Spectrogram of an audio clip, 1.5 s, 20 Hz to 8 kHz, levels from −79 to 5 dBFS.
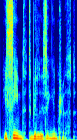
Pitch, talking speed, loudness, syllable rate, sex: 130 Hz, 235 wpm, -17 LUFS, 6.9 syllables/s, male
